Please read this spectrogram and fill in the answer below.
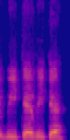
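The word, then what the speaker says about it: Lāʻie: one is Like Like, or it's spelled like, but when you pronounce or when you enunciate it with the piapa, it's going to be Like Like.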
